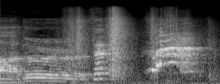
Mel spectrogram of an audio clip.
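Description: Raised voices exclaiming, one drawn out with falling pitch, with a single sharp slap about a second in.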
